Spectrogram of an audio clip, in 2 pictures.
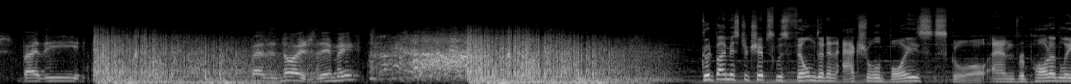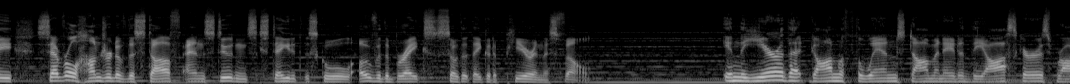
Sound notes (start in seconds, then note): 0.9 bomb exploding; 3.6 students laughing; 4.6 bomb exploding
